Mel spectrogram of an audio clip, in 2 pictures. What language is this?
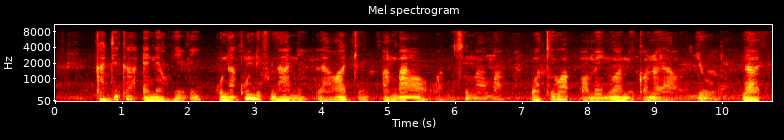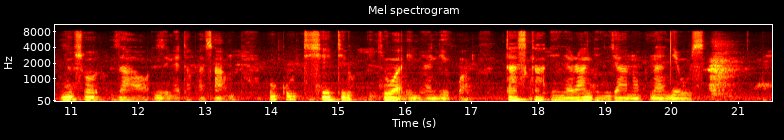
Swahili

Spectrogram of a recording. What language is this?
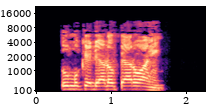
Sindhi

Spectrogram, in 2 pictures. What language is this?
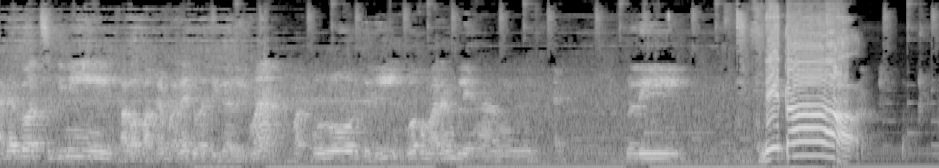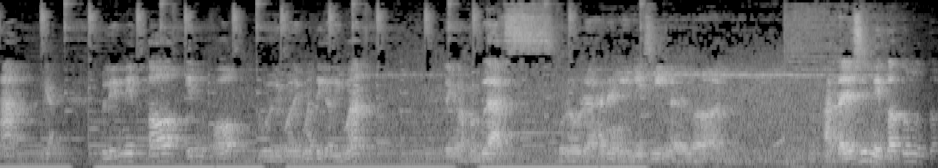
Indonesian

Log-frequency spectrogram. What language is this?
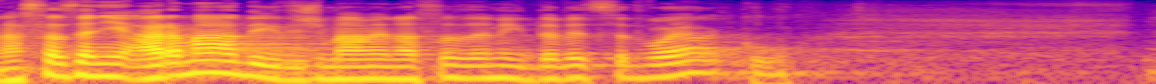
Czech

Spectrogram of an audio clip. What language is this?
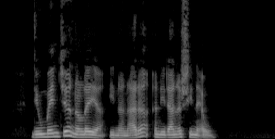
Catalan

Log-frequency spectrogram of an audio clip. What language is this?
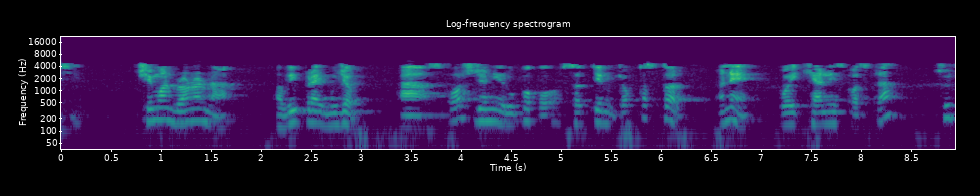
Gujarati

